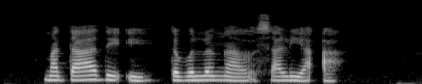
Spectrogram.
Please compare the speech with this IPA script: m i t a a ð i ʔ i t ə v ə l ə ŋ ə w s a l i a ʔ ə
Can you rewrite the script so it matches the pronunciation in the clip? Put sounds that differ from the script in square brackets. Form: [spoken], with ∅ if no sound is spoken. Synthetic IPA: m [a] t a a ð i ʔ i t ə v ə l ə ŋ [a] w s a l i a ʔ [a]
